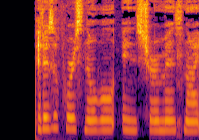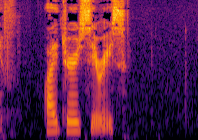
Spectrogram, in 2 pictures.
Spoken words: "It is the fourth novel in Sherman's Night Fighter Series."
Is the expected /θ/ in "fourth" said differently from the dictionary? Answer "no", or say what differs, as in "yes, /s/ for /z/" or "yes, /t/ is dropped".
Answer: yes, /s/ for /θ/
